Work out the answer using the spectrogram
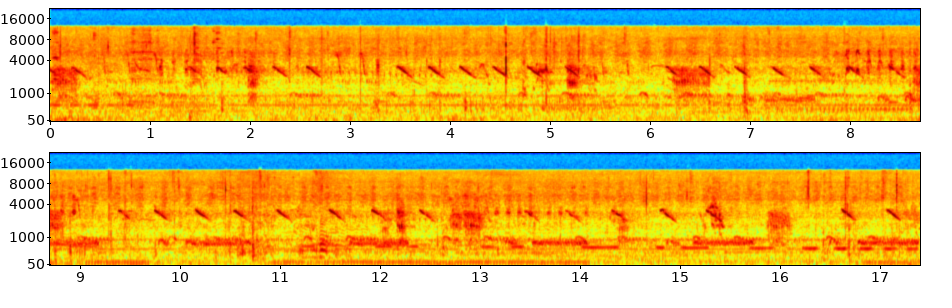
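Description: Birds calling in the bush: a fast run of short, high, falling chirps, with lower clucking calls repeating about once a second.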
